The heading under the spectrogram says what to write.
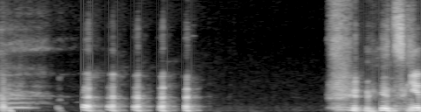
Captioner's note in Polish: śmiech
